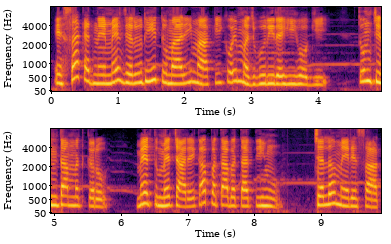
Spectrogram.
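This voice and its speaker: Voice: high-pitched, measured pace, faint music behind. A performer voicing a small, kindly female bird in a cartoon fable, reassuring and helpful. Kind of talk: cartoon animal fable dialogue.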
